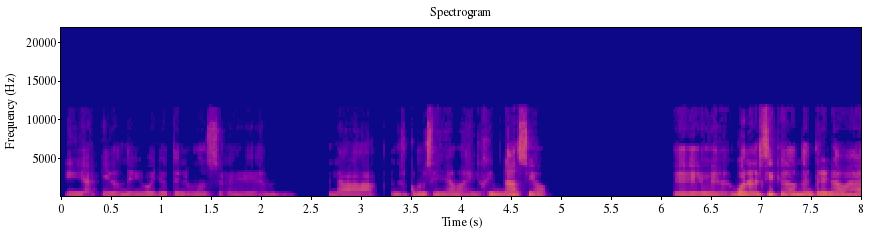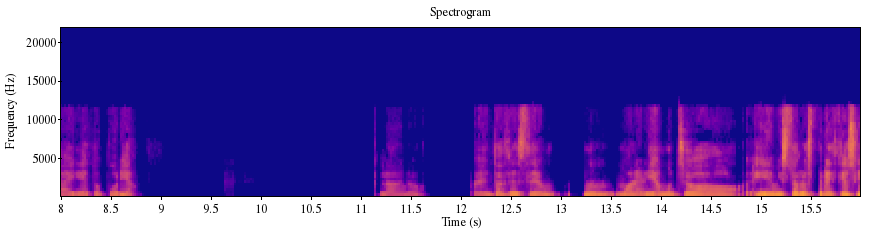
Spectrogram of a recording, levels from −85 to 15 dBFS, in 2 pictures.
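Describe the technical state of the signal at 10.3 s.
At 10.3 s the speech signal is intact, with no audible fault at that point.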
